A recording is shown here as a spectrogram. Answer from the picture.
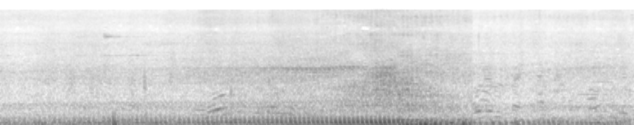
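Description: A motorbike engine running close by: its low hum grows louder to a peak about four seconds in, then fades, as if the bike passes. Faint voices are heard over it.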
